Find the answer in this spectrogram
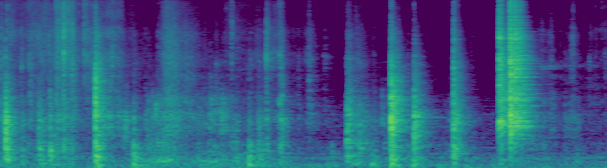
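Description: A metal Upper Deck Series Two card tin being handled and opened: a handful of sharp metallic clanks and knocks, the loudest near the end, with light rustling in between.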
